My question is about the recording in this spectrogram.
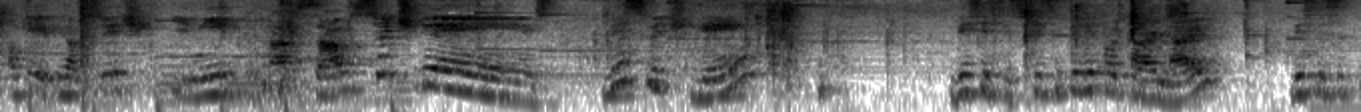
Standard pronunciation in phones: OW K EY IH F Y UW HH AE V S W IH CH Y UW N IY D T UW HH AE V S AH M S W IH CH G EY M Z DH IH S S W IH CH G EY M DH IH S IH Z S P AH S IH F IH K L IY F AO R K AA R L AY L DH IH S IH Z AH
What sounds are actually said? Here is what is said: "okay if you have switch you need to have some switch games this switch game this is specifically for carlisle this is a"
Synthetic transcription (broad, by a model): OW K EY IH F Y UW HH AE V S W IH CH Y UW N IY D T UW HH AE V S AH M S W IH CH G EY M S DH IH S S W IH CH G EY M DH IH S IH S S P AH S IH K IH L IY F AO R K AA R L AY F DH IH S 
